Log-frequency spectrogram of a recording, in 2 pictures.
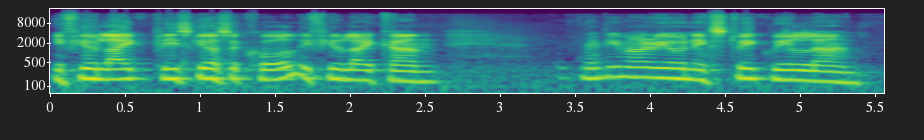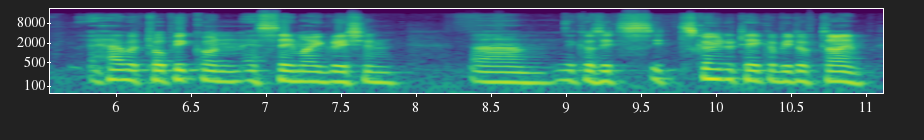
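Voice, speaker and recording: Sri guy hosting a live q&a, kinda high voice, pretty monotone, lots of pauses. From Sri Lanka. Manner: halting, hedges often, reads out viewer questions. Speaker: migration agent hosting a live Q&A. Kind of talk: live-stream Q&A, answering viewer questions.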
